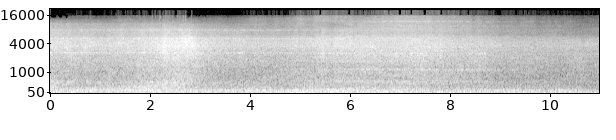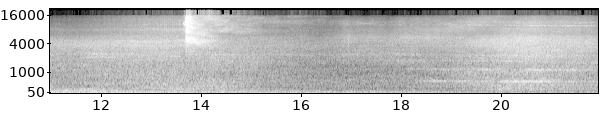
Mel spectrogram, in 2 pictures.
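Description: A jet taking off from runway 02 at Lisbon Airport, a loud, steady broadband roar that holds throughout and eases slightly toward the end, with no voices.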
